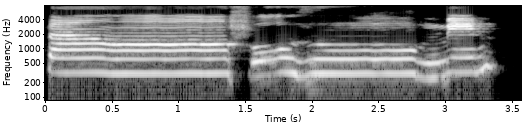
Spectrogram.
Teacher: یہاں پر بھی ہم اپنی آواز کو ناک میں چھپائیں گے اور اس والے نون ساکن پر بھی آواز کو ناک میں چھپا کر پڑھیں گے۔ زال کو نرمی سے پڑھا جائے گا اور ایک الف کے برابر لمبا بھی کر کے پڑھیں گے، کیونکہ زال کے ساتھ واو مدہ ہے، واو ساکن سے پہلے پیش ہو تو واو مدہ ہوتا ہے۔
